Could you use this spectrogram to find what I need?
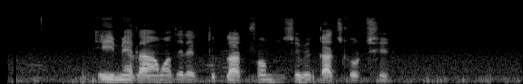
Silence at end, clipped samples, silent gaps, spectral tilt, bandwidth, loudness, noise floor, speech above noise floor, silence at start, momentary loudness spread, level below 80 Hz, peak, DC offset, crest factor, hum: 0.05 s; under 0.1%; none; -5.5 dB/octave; 9.8 kHz; -24 LUFS; -47 dBFS; 23 dB; 0.2 s; 14 LU; -60 dBFS; -4 dBFS; under 0.1%; 22 dB; none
